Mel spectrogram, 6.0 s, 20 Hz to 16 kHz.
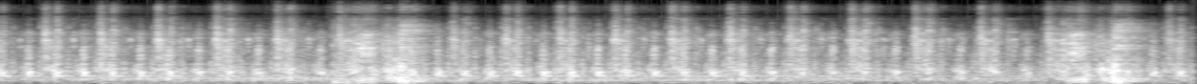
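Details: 1925 1.5 hp Sattley hit-and-miss gas engine after Wico EK magneto repair: crisp regular firing beats with evenly spaced coasting gaps, no clatter; healthy hit-and-miss running.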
